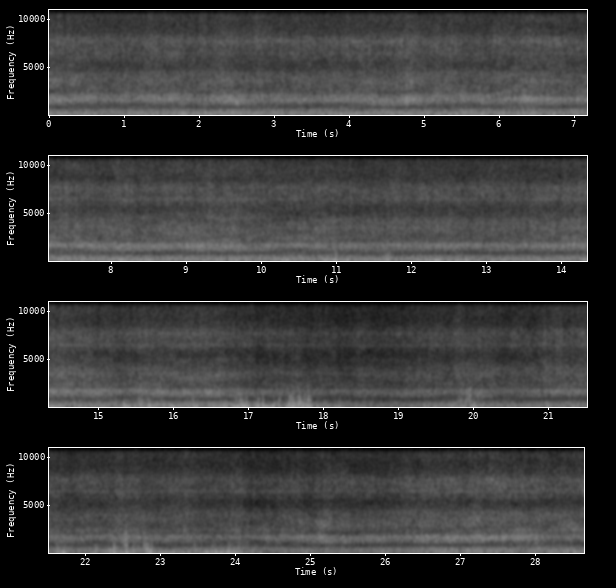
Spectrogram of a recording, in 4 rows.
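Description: Eurocopter EC130 helicopter running on the ground: a steady turbine whine over a broad rushing rumble, easing off briefly about two-thirds of the way through.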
